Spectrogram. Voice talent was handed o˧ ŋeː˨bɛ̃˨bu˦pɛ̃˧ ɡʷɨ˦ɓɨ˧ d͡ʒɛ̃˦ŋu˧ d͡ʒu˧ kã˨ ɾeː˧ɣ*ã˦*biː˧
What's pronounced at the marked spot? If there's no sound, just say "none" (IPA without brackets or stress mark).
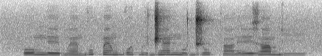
ã˦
